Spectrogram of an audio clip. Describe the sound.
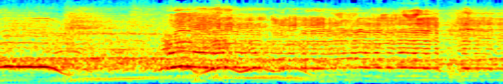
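A loud crowd shouts, whoops and screams together in a dense, sustained roar, with high voices rising and falling over the steady clamor throughout.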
